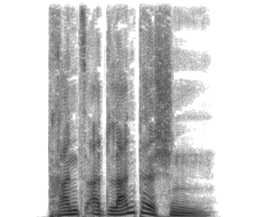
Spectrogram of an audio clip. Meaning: inflection of transatlantisch: 1. strong genitive masculine/neuter singular 2. weak/mixed genitive/dative all-gender singular 3. strong/weak/mixed accusative masculine singular 4. strong dative plural
- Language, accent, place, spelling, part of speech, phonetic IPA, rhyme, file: German, Germany, Berlin, transatlantischen, adjective, [tʁansʔatˈlantɪʃn̩], -antɪʃn̩, De-transatlantischen.ogg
